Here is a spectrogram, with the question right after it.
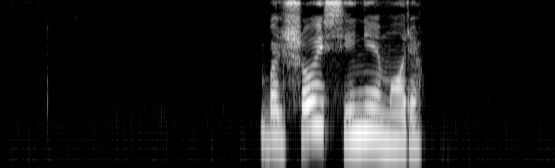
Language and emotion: Russian, neutral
